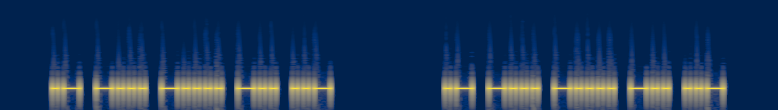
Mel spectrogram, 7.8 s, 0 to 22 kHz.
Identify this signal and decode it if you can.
Morse code, heard as a keyed tone, about 22 wpm, 700 Hz. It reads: AB6DU AB6DU
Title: USA Call Signs - 5 Characters - Repeated 2x - 22wpm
